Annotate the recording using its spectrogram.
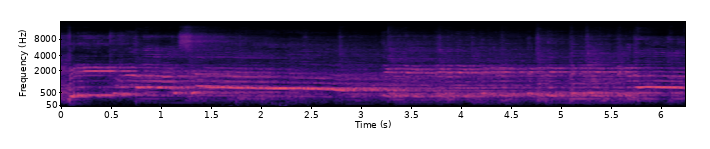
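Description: Live acoustic band music: two acoustic guitars strummed and picked, with a long held melody note near the start that slides slowly downward, and another held note rising in near the end.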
